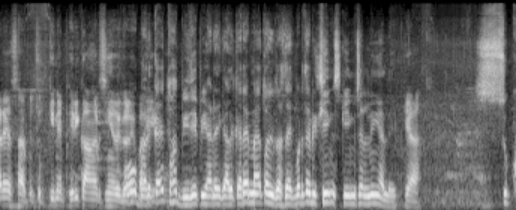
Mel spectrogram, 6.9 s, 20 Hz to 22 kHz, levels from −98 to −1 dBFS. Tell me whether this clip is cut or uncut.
uncut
